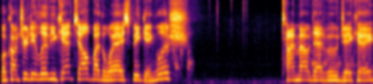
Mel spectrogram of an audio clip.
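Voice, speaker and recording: A man talks at a fairly quick pace in a raised, projected voice. His high pitch shows ordinary variation and a bright, sharp tone. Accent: American. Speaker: gaming streamer. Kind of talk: casual chat. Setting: live stream. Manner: animated.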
